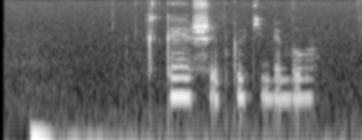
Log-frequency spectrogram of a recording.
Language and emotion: Russian, sad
